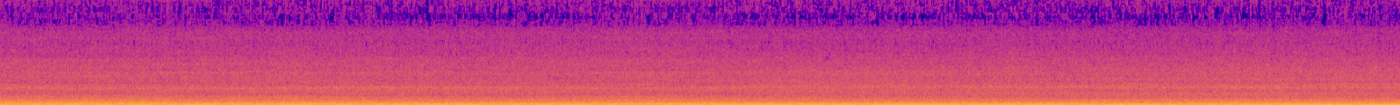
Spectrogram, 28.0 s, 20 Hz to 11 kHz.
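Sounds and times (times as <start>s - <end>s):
propeller aircraft engine drone: 0.0s - 28.0s.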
